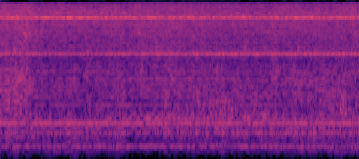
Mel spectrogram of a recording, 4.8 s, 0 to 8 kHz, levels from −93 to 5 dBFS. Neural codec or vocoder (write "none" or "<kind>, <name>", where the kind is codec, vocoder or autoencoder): vocoder, HiFi-GAN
